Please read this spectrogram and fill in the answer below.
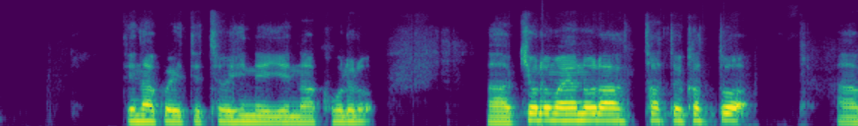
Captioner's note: speaking in foreign language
